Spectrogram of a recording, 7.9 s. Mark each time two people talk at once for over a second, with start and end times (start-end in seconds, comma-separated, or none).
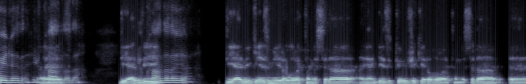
none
